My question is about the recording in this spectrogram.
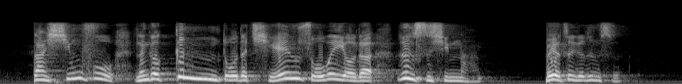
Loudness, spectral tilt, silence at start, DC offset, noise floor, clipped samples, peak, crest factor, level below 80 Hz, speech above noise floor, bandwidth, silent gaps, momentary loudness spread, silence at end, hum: -14 LUFS; -5 dB/octave; 0.35 s; 0.3%; -54 dBFS; under 0.1%; -2 dBFS; 12 dB; -54 dBFS; 40 dB; 7.6 kHz; none; 9 LU; 0.6 s; none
